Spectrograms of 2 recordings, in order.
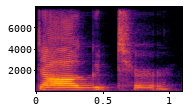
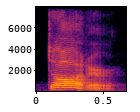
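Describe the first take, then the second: First: A G sound is pronounced before the T. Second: No G sound is pronounced before the T. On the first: The speaker calls it wrong. "It's not dogter" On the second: The speaker calls it right. "Notice how that G H is not pronounced"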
